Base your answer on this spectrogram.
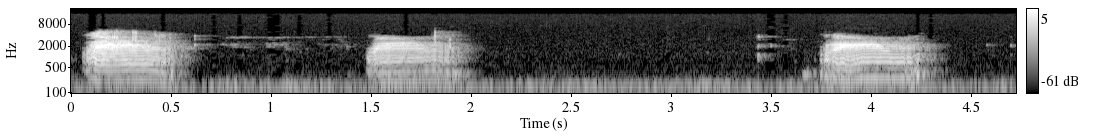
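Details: Cat meowing insistently: three loud, harmonic, slightly wavering meows, each about half a second long, spaced one to two seconds apart, with quiet low hum in the background.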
